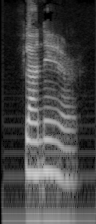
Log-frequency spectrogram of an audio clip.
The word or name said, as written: flaneur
